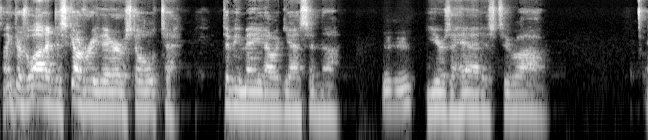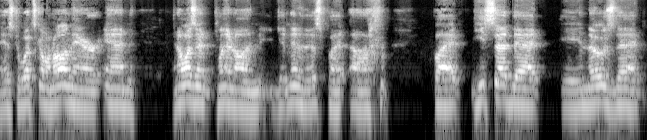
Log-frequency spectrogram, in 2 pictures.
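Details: Stuttering in a speaker on a podcast by and for people who stutter, with audible pauses and word repetitions.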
